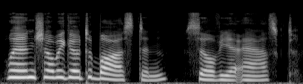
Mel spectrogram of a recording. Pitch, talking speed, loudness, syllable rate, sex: 250 Hz, 160 wpm, -15 LUFS, 3.9 syllables/s, female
